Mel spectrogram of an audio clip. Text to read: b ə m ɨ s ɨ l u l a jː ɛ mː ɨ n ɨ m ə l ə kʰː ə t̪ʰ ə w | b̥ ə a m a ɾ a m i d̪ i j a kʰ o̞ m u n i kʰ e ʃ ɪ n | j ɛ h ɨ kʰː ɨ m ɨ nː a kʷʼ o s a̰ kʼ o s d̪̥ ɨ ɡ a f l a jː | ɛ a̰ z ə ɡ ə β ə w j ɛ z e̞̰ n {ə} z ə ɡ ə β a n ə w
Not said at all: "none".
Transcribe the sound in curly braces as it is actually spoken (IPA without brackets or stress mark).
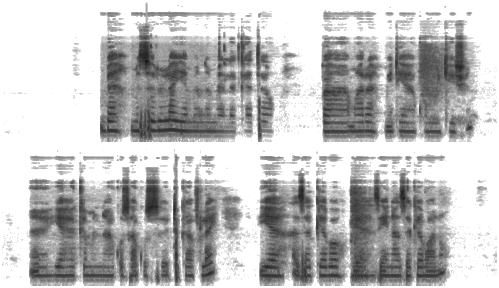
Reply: a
